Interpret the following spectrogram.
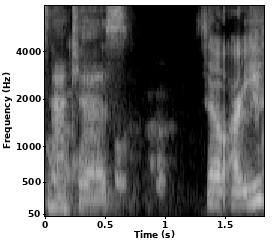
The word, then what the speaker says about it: Natchez: so you're not pronouncing it right. It's Natchez.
